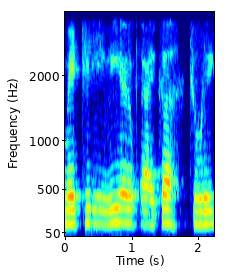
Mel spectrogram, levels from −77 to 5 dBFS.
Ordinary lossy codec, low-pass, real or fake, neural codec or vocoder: AAC, 32 kbps; 3.6 kHz; real; none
